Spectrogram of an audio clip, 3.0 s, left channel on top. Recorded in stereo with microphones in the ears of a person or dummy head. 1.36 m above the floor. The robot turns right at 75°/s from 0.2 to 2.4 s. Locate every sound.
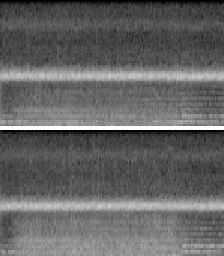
0.0 s an insect: 110° right, 1.6 m; by 3.0 s 55° left, 1.6 m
